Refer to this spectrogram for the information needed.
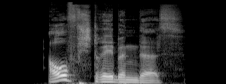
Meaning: strong/mixed nominative/accusative neuter singular of aufstrebend
- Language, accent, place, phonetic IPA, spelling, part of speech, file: German, Germany, Berlin, [ˈaʊ̯fˌʃtʁeːbn̩dəs], aufstrebendes, adjective, De-aufstrebendes.ogg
